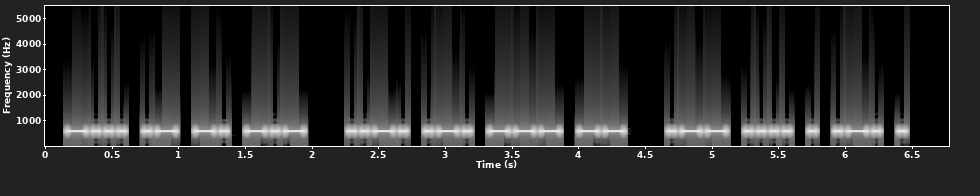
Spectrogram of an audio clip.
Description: Morse code, heard as a keyed tone, about 25 wpm, 600 Hz. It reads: BANK FROM WHERE
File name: the old man and the sea part 1 25wpm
